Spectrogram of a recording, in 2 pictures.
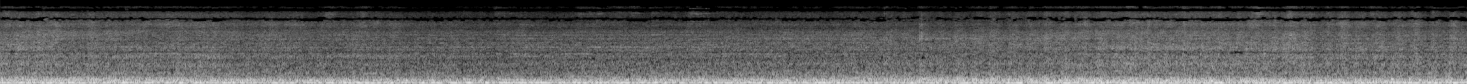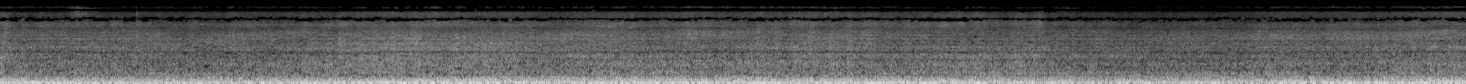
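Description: Freight train of covered hopper cars rolling steadily past: a continuous, even rumble and rattle of wheels on rail.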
